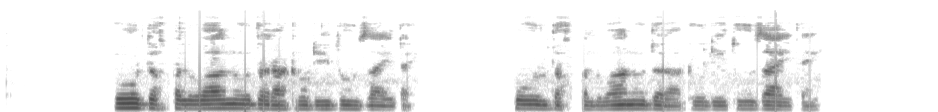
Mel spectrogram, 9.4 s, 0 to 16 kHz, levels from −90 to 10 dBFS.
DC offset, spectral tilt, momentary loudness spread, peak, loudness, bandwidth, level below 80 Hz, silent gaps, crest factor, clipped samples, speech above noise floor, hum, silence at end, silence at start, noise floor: under 0.1%; -6.5 dB/octave; 14 LU; -14 dBFS; -30 LUFS; 8.8 kHz; -68 dBFS; none; 18 dB; under 0.1%; over 60 dB; none; 1.2 s; 1.15 s; under -90 dBFS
